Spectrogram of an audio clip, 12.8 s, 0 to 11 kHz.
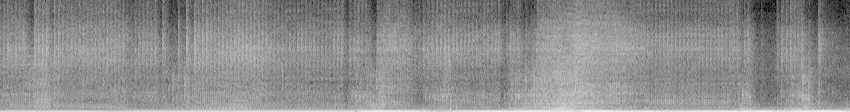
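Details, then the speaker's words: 1988 Toyota MR2 AW11 engine started: revs rise and fall over an irregular knocking and ticking underneath; something badly wrong inside, cause unclear. "There's a lot of bad noises going on. I I don't think it's supposed to sound like that. Yeah, that sounds pretty bad."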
